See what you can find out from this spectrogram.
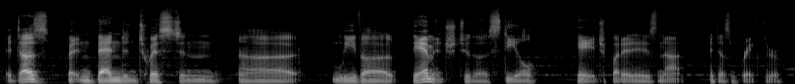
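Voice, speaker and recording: A man narrating as game master of a tabletop game, relaxed and laughing often, with many fillers. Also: rumbling low, a little slow, dry recording, soft background music.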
